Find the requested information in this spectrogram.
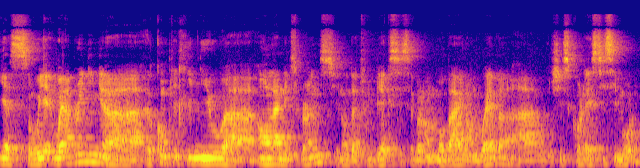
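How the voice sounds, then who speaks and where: Through light background noise and audible room echo, a man speaks at a moderate pace. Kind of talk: interview answer. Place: office.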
